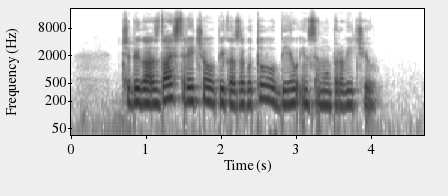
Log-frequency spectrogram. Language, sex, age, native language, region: Slovenian, female, 18-29, Slovenian, Drava region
